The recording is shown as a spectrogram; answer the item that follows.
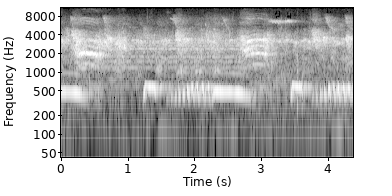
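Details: A Barbary dove calls again and again with soft low coos, a vibrating rolling run followed by a sustained, faintly dropping note, while higher chirps and whistles from other birds fill the background.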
